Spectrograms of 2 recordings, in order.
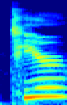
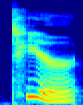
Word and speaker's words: tear: Tear from an eye. Tear rhymes with here. Tear as in ripping. Tear rhymes with hair.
